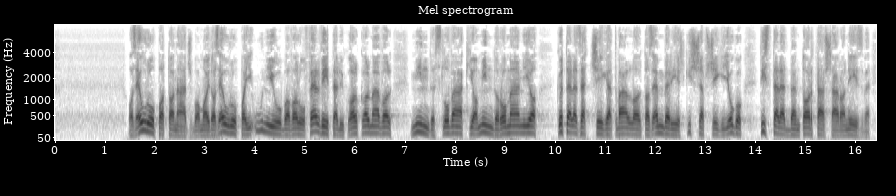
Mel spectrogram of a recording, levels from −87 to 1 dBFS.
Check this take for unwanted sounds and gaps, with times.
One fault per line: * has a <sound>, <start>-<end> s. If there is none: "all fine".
all fine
